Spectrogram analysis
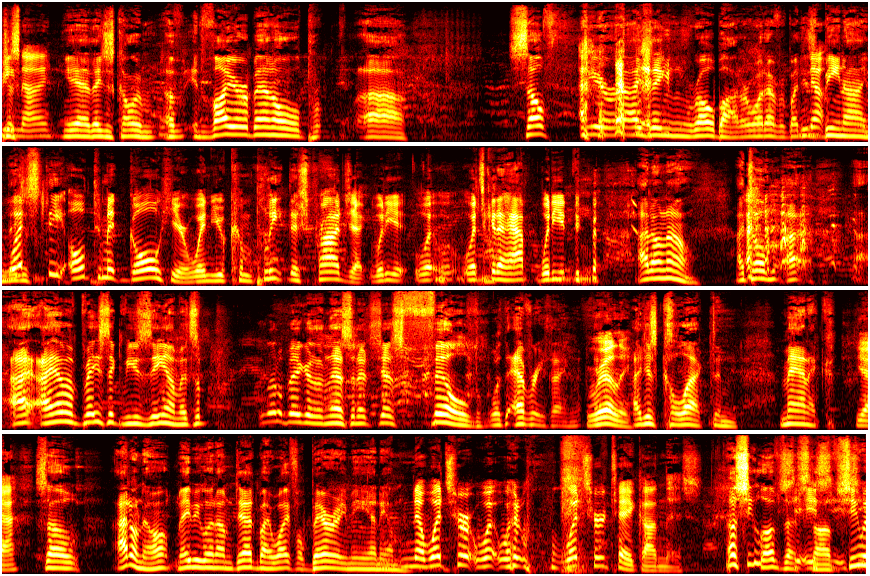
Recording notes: Recorded on the patio at Billy Jack’s Saloon in Humboldt, AZ just a few minutes before taking the stage on a rainy Saturday afternoon.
